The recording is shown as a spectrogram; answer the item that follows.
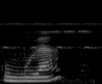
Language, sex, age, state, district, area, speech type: Assamese, female, 60+, Assam, Tinsukia, rural, spontaneous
